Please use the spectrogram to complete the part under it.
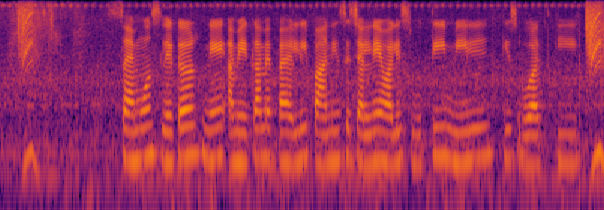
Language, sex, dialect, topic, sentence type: Hindi, female, Kanauji Braj Bhasha, agriculture, statement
